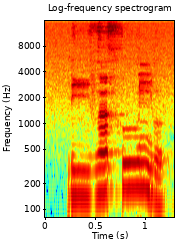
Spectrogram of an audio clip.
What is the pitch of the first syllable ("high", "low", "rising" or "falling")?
low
